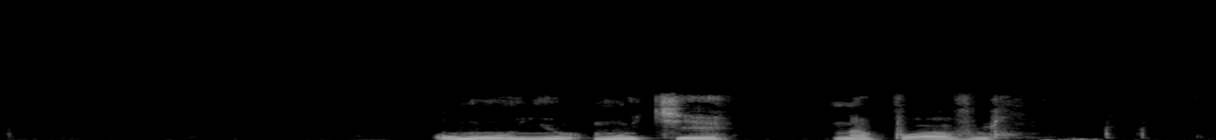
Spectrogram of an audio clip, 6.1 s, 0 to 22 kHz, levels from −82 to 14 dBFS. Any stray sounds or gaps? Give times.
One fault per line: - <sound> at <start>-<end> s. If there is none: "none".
none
